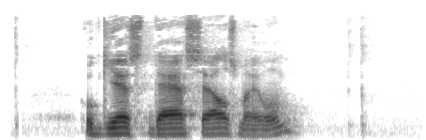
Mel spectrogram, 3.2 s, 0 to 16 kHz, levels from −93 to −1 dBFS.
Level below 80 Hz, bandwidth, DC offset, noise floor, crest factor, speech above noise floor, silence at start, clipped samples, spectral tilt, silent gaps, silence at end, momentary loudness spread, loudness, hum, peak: -66 dBFS; 11.5 kHz; under 0.1%; -68 dBFS; 18 dB; 44 dB; 0.65 s; under 0.1%; -4.5 dB/octave; none; 1.05 s; 12 LU; -25 LUFS; none; -8 dBFS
